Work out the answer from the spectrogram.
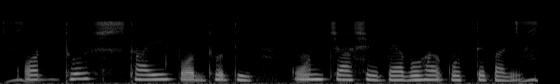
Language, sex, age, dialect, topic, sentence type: Bengali, female, 25-30, Standard Colloquial, agriculture, question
